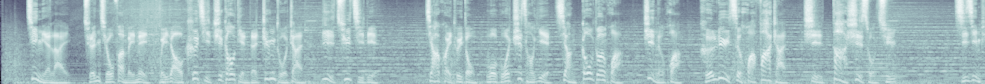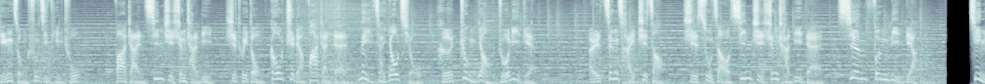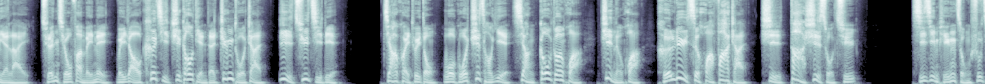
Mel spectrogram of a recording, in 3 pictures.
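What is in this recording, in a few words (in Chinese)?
男 宣传积极, 浑厚大气, 普通话; 浙江超领智能科技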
